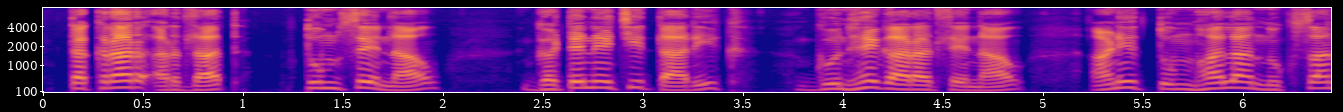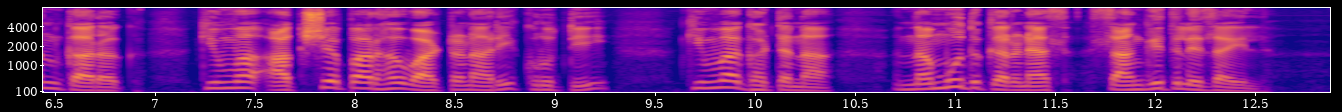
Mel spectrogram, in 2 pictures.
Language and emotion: Marathi, neutral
